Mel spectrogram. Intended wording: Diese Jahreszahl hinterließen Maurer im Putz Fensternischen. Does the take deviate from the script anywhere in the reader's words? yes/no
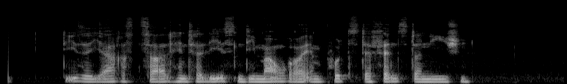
yes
